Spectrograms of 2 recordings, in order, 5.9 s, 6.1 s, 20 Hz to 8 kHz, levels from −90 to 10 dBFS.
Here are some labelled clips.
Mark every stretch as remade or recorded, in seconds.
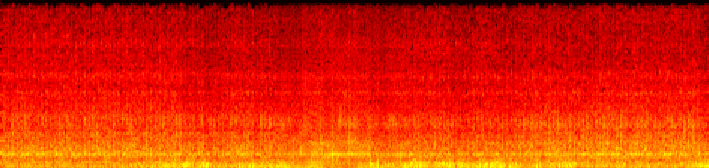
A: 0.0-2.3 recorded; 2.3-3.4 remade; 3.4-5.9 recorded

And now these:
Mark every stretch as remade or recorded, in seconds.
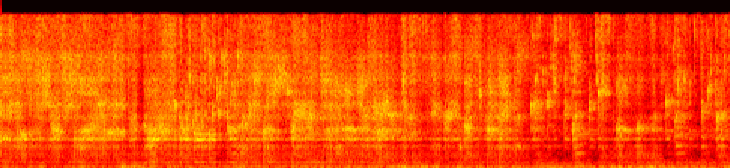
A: 0.0-1.5 remade; 1.5-2.0 recorded; 2.0-4.4 remade; 4.4-5.0 recorded; 5.0-5.5 remade; 5.5-6.1 recorded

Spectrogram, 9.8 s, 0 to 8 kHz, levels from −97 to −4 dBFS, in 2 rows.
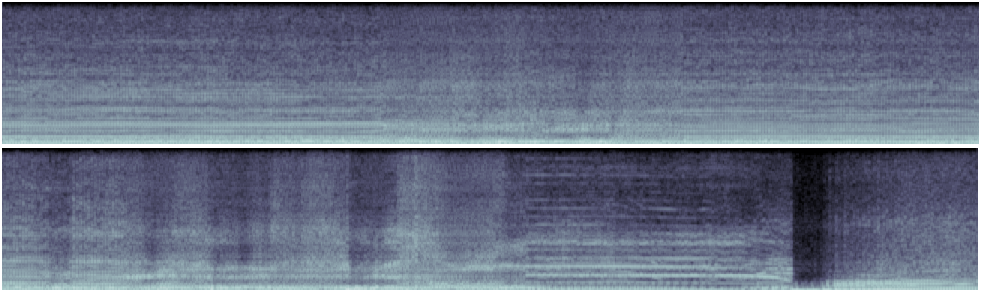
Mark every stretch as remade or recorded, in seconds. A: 0.0-1.9 recorded; 1.9-3.4 remade; 3.4-5.5 recorded; 5.5-7.5 remade; 7.5-9.8 recorded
